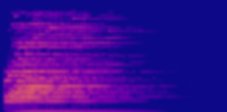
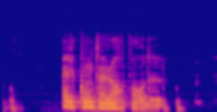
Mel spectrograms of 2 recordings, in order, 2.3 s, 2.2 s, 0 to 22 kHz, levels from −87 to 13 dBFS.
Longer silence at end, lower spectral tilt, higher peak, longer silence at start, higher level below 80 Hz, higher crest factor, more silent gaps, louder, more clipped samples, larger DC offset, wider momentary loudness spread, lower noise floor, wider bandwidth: first, 1.05 s vs 0.35 s; second, 0.5 dB/octave vs -8 dB/octave; second, -14 dBFS vs -6 dBFS; about the same, 0.05 s vs 0.1 s; second, -80 dBFS vs -52 dBFS; about the same, 20 dB vs 18 dB; neither; second, -31 LUFS vs -21 LUFS; neither; neither; first, 19 LU vs 12 LU; first, -80 dBFS vs -46 dBFS; first, 16 kHz vs 7.2 kHz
